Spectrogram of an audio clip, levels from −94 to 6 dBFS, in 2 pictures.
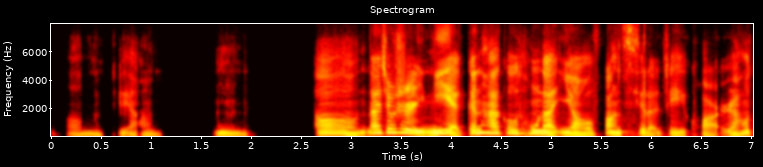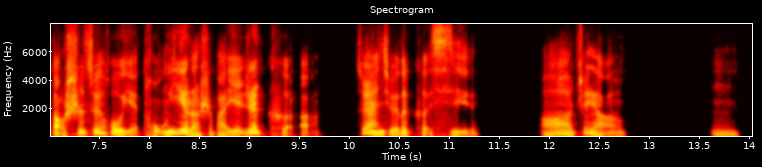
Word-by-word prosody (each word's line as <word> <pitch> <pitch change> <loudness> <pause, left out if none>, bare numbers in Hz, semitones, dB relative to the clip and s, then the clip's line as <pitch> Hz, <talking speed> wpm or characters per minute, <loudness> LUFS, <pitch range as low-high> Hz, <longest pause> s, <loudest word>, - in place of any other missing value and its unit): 哦， 160 0 -13 0.3
这 160 -1 -11
样。 - - -10 0.8
嗯， 165 -2 -6 0.7
哦， 190 -4 +1
那 245 +1 +5
就 270 +2 +4
是 250 -7 +6
你 195 +5 +6
也 210 -5 +6
跟 225 +1 +3
他 240 -2 +6
沟 225 -3 +1
通 215 -2 +2
了， 190 -4 +6
你 150 - -1
要 150 -1 +1
放 165 +3 0
弃 165 0 -6
了 155 - -5
这 145 - -10
一 135 -3 -4
块 - - -9
儿， - - -8
然 155 +1 -3
后 190 - +1
导 190 - -3
师 200 - -2
最 200 +1 -2
后 180 -5 -2
也 - - -8
同 170 - -6
意 235 +4 +4
了， 135 - -2
是 145 - -7
吧？ - - -8
也 - - -5
认 230 +3 0
可 - - -14
了， - - -13 0.4
虽 235 - -4
然 185 -3 +1
觉 - - -6
得 170 - -4
可 165 - -13
惜。 - - -9 0.6
哦， 170 +2 -4
这 200 +4 -7
样。 170 -7 -8 0.9
嗯。 170 0 -14
180 Hz, 215 characters per minute, -18 LUFS, 160-210 Hz, 0.9 s, 是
